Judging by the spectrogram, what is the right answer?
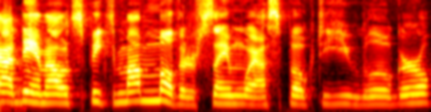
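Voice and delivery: put-on Appalachian accent. Retelling a Coal Miner's Daughter scene in a Tommy Lee Jones Appalachian accent. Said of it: "it's a pretty good impression of Tommy Lee Jones and Coal Miner's Daughter. ... it's more of a Butcher Holler accent than West Virginia".

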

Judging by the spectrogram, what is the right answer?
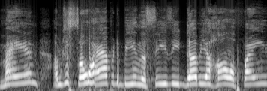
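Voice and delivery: very high, booming voice with words stretched out long. Answering a request for an impression: Drake Younger impression. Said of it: "That's what he sounds like".

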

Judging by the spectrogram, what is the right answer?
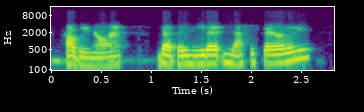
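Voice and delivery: usual speaking voice

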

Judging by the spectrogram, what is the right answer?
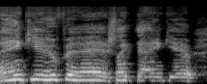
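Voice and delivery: shrill, very high screaming. Speaker retells leaving a show and thanking the band: retelling screaming thanks. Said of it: "and I was just screaming".

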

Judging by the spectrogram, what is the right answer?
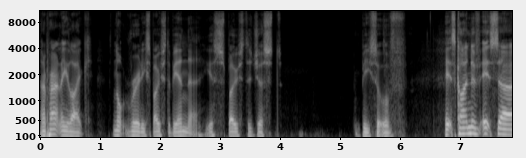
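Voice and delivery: ordinary talk

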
